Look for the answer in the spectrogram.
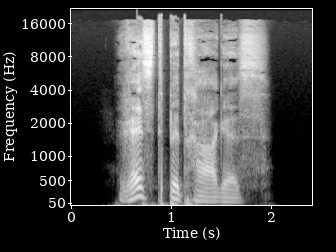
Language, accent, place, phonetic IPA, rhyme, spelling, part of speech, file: German, Germany, Berlin, [ˈʁɛstbəˌtʁaːɡəs], -ɛstbətʁaːɡəs, Restbetrages, noun, De-Restbetrages.ogg
- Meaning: genitive singular of Restbetrag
